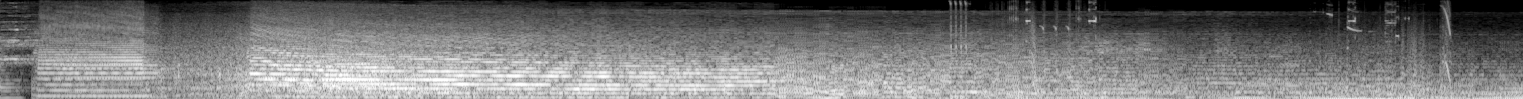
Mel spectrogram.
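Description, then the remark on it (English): A loud truck air horn blares in one long, sustained blast, then fades into a low rumbling engine drone with a few faint higher tones near the end. “Welcome to the truck dimension. Honk, honk. Honk, honk.”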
